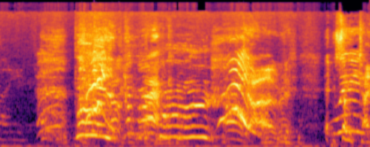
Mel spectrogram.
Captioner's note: gasp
